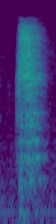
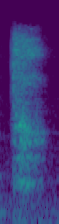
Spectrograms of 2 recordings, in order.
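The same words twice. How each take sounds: First: The t is said the English way. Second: The t is said the Korean way. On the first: The speaker calls it right. "근데 영어는 트" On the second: The speaker calls it wrong. "이걸 만약 한국어식으로 발음한다면 트가 되겠습니다"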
